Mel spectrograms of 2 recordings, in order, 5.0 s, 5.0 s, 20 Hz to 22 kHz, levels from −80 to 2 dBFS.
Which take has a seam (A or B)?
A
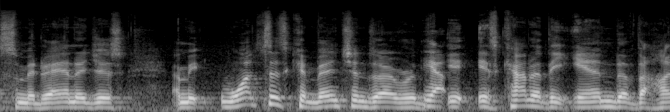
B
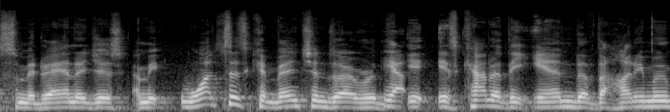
B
